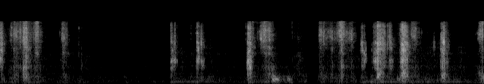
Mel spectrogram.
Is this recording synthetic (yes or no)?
yes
